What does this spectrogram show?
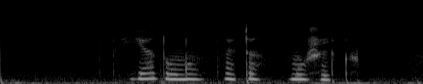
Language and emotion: Russian, sad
